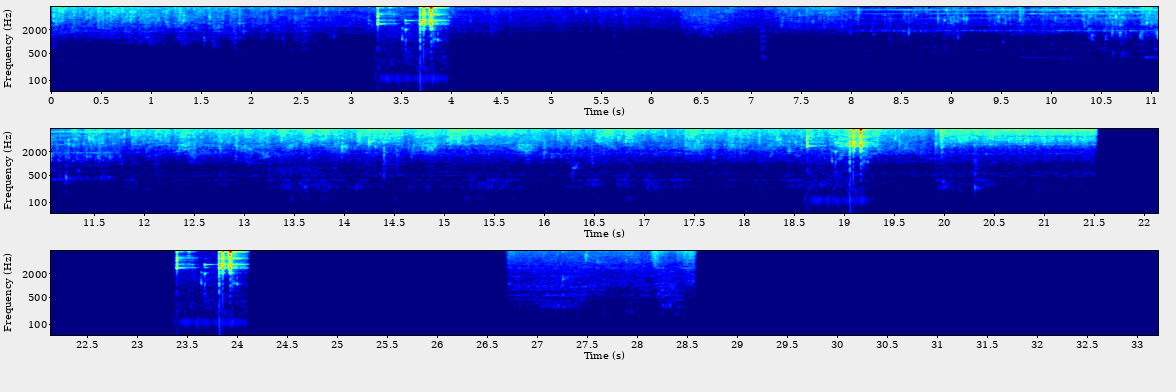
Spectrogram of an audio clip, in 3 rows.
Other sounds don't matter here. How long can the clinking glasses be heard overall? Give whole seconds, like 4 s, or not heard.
2 s.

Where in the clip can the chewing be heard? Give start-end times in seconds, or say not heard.
not heard.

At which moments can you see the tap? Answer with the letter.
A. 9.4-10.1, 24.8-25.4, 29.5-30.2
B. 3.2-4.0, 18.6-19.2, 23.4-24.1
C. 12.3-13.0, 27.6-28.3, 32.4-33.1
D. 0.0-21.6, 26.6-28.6
D.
